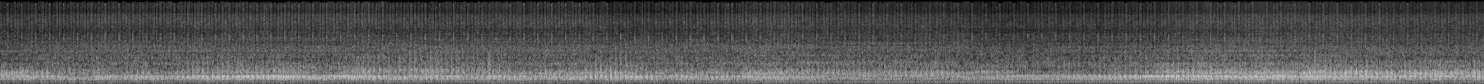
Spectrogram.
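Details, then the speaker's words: 2003 Mercedes-Benz A140 (W168) at idle; a sudden new front engine noise, fast fairly even tapping clatter over a raspy mid-pitched drone; cause unknown, owner asking for help. "jetzt macht er vorne seine Motorgeräusche und dazu bräuchten wir eure Hilfe."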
